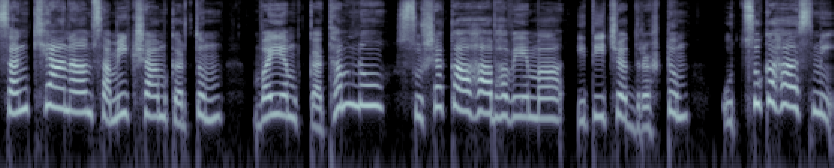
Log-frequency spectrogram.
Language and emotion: Sanskrit, happy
